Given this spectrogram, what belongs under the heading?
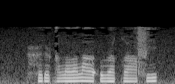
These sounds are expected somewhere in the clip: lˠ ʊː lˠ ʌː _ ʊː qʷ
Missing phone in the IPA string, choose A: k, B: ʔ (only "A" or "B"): B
